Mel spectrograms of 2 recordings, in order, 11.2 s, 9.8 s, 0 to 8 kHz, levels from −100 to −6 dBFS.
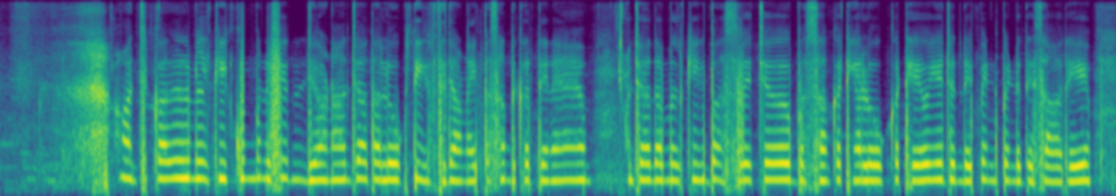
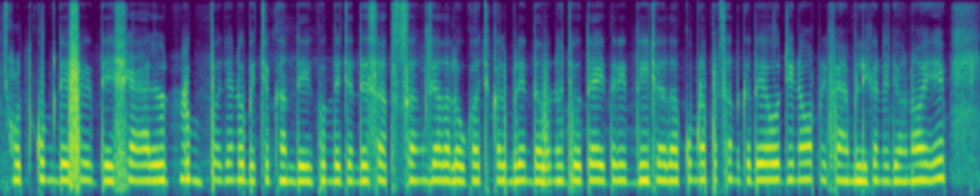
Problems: background sounds at intervals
